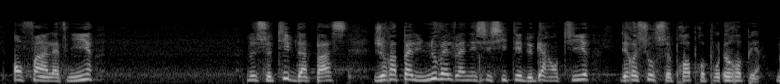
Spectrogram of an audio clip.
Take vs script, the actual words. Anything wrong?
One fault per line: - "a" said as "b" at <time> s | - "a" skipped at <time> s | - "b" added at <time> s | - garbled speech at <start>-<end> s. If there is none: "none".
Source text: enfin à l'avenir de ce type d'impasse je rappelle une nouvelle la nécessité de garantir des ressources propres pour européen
none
